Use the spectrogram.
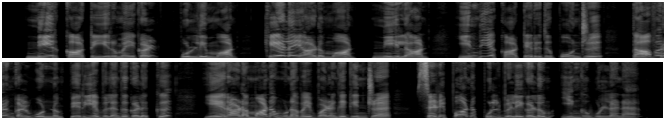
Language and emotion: Tamil, neutral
